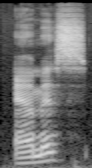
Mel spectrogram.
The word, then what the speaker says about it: Amis: And that is from Kingsley Amis or Ami. It is spelled A-M-I-S.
